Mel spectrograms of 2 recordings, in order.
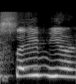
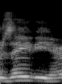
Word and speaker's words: Xavier: see Ryan good I'm saavor not savior wait one more time savior yes so you pronounce the X as an S you say savior yeah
